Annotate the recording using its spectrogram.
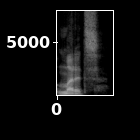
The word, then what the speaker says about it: Maritz: No, awesome as in, did I say your last name right? I tried to roll that Maritz. I'm not, how do you say it? You know how to say your name. How do you say that, baby? – Yeah, no, I love it. I think you did a good job. Daniel Maritz. But it's good. I love the rolling.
